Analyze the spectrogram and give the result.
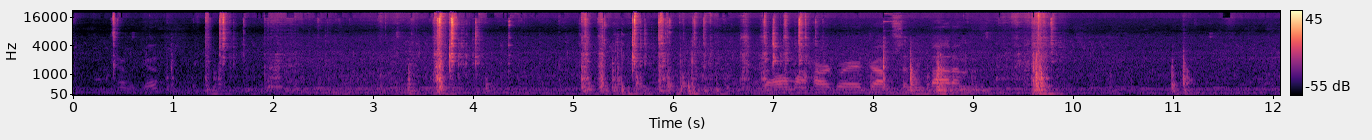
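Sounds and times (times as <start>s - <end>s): metal bolts and nuts clinking: 0.4s - 2.6s, 3.3s - 10.0s
rattling clinks: 5.4s - 9.9s.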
